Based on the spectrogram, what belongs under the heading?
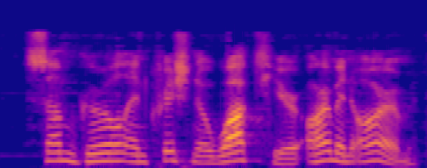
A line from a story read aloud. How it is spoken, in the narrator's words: They cried in agony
